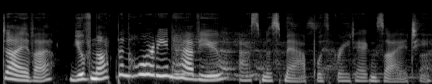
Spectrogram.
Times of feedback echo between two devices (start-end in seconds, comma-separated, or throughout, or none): 1.70-4.32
